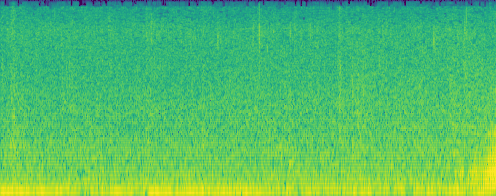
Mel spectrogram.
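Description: Steady, dense rain pattering on surfaces, a constant hiss with no voices.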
